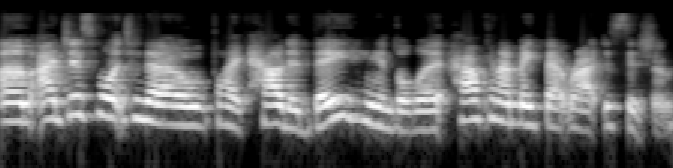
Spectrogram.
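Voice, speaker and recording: The woman has an unremarkable speaking voice, pitched fairly high. She goes at a moderate pace with ordinary pitch variation. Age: 30s. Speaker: financial advisor and podcast co-host. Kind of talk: casual chat.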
